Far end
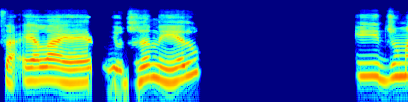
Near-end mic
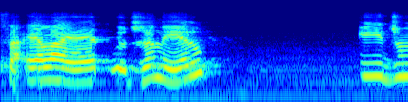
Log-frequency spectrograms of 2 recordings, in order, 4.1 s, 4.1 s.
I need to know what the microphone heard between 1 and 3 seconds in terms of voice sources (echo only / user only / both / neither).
echo only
